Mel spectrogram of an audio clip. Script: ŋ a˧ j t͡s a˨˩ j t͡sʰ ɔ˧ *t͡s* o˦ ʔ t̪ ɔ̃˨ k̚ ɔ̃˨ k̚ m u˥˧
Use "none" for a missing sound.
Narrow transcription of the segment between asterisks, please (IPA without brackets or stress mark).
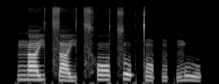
t͡s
